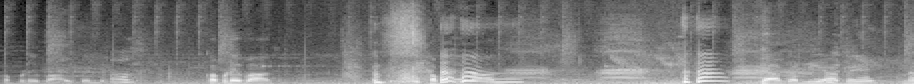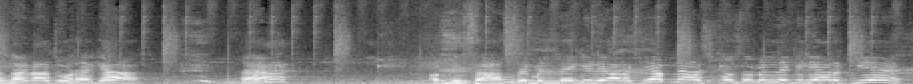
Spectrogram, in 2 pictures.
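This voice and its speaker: Hectoring male host, high-pitched, scolds loudly in a staged outdoor skit. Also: very animated, normal speed, pauses often, music in the background. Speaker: host confronting people. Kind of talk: staged street confrontation skit. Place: outdoors in a park.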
